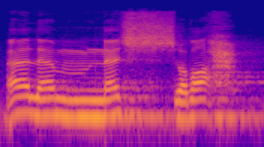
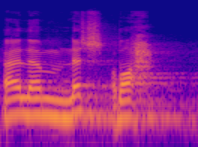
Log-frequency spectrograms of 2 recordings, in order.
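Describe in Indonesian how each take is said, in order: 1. Bunyi sh ditahan panjang dan halus. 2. Bunyi sh dipotong pendek, seperti ditasydid.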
